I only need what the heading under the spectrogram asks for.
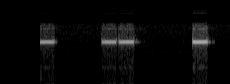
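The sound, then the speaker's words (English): An oven timer beeps in short electronic bursts: one beep, a quick double beep, then another single beep, evenly spaced, with no talking. “Start the timer.”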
